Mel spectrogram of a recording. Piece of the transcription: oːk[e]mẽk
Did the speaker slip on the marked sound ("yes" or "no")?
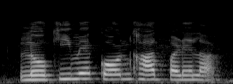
yes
